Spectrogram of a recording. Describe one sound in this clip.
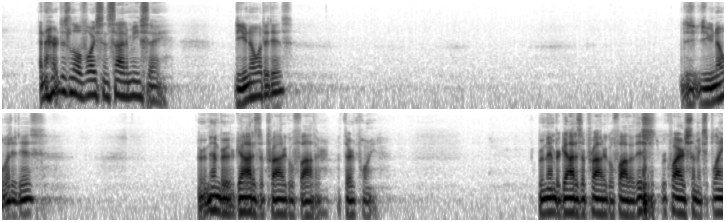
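A man speaks calmly, with long pauses, through a microphone.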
